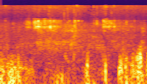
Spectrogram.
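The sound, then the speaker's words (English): Strong east wind blows hard across an open field where flags flap, heard as a loud, steady low roar with irregular gusting pulses and no voices. “Wind's almost directly out of the east. It's blowing hard. Flags flapping, snapping in the wind.”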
